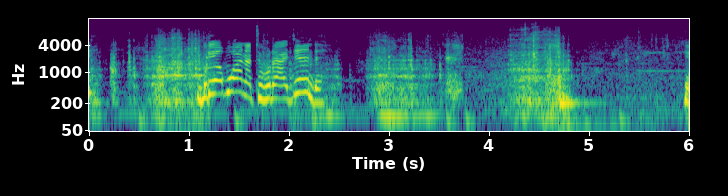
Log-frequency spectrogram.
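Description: Goats bleating: a loud, quavering call about a second in, followed by rougher, shorter calls later.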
